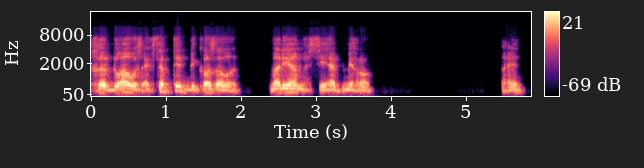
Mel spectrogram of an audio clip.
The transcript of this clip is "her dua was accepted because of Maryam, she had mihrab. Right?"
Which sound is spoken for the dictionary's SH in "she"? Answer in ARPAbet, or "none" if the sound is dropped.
S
